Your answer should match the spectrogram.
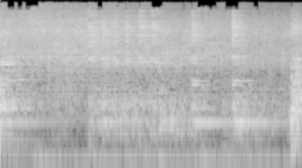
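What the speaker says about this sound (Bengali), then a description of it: "এটা হচ্ছে পটলের আলু ভাজছি" Steady, close sizzling hiss of potatoes frying in a pan, with a few soft scrapes and shifts in intensity.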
